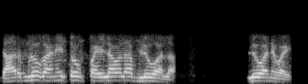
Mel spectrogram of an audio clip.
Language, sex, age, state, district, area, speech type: Marathi, male, 18-30, Maharashtra, Thane, urban, conversation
